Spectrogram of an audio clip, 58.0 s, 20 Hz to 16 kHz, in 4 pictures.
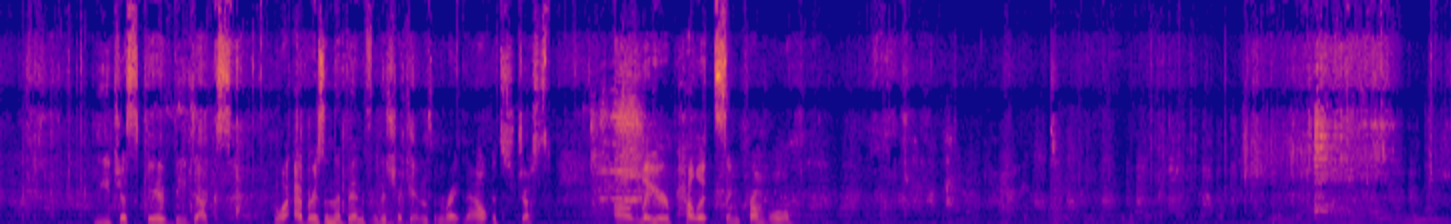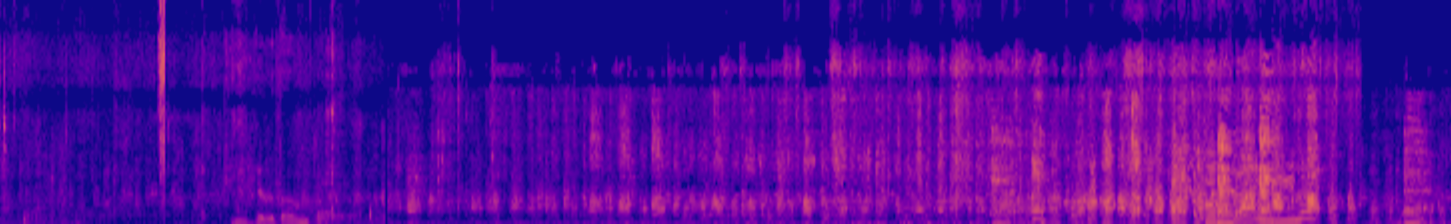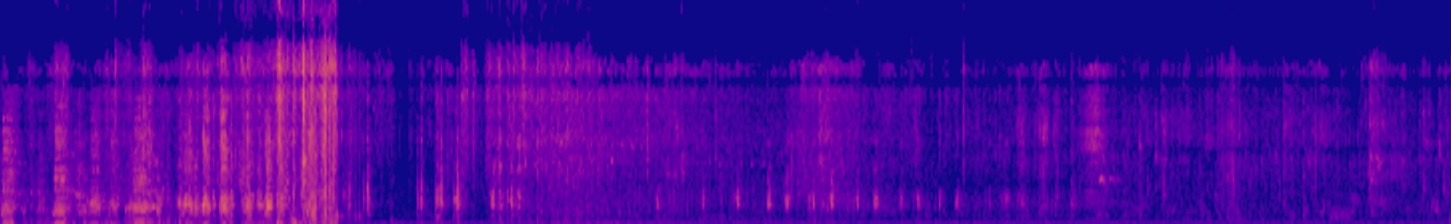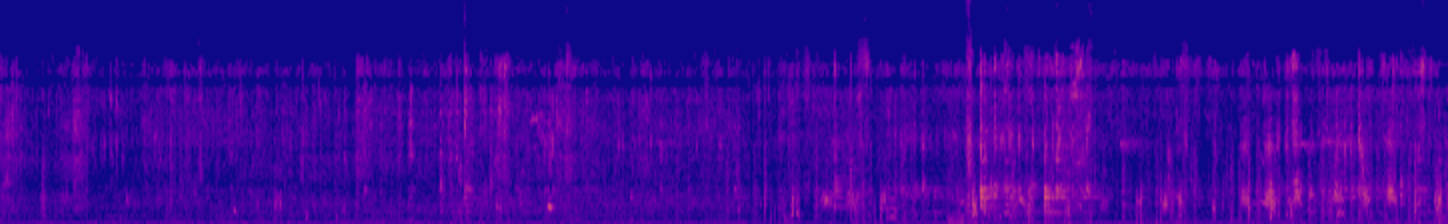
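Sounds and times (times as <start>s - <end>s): ducks quacking: 0.0s - 41.3s, 42.2s - 58.0s.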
